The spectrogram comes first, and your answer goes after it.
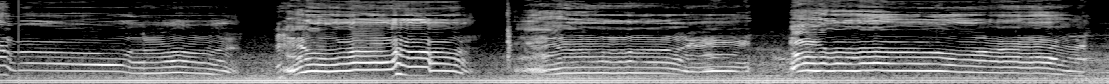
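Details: Alaskan Malamute making funny noises: long drawn-out howling moans that rise and fall, in several runs broken by short pauses, over a steady low hum in the background.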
